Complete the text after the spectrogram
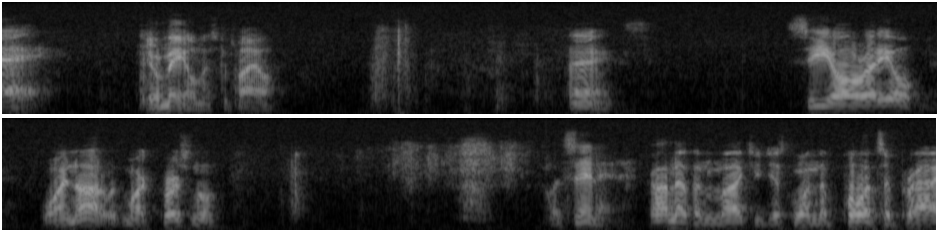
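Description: A young man speaks up in a firm voice.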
